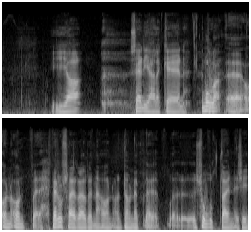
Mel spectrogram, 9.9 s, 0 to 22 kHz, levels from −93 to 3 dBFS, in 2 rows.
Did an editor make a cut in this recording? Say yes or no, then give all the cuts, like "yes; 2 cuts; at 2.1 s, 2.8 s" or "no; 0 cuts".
yes; 1 cut; at 4.0 s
